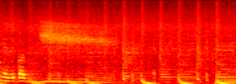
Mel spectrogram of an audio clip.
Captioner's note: imitates rapid boiling; upbeat music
